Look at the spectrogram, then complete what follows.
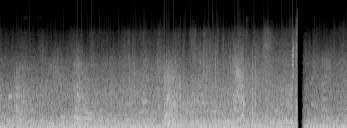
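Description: City street ambience: a steady low rumble of traffic noise with scattered fainter sounds. The sound cuts out for an instant about six seconds in.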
